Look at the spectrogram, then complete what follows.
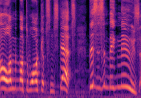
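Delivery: very high, loud announcer voice. Retelling how the bird news reporter reacts to everything: imitating Morgans.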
